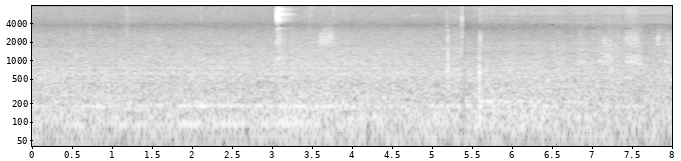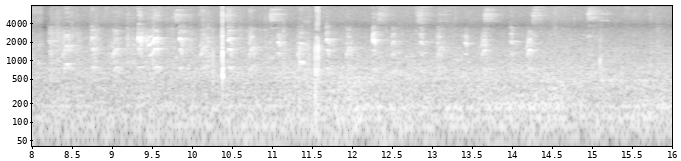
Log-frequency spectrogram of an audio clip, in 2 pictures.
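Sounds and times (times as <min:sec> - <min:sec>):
birds chirping: 0:03.0 - 0:03.8, 0:07.8 - 0:15.4.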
